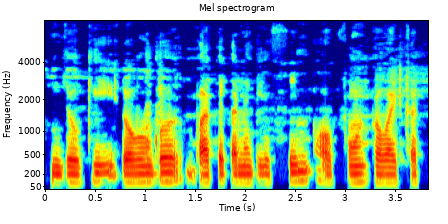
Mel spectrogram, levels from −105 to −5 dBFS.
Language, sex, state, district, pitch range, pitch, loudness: Hindi, male, Uttar Pradesh, Hamirpur, 105-110 Hz, 105 Hz, -20 LUFS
